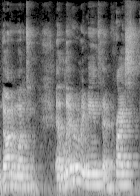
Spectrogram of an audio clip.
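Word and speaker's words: ἐνδυναμοῦντι: The word in Greek is Endonamounti. It almost sounds Italian. Endonamounti.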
